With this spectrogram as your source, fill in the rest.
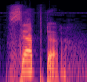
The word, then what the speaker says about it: scepter: सी silent, SCEPTER, सेप्टर। सेप्टर का माना होता है असाए शाही यानी शाही आसा। SCISSORS, seizures. सीजर्स का माना होता है कैंची। दोस्तों, इन लफ्ज़ों में सी साइलेंट है।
